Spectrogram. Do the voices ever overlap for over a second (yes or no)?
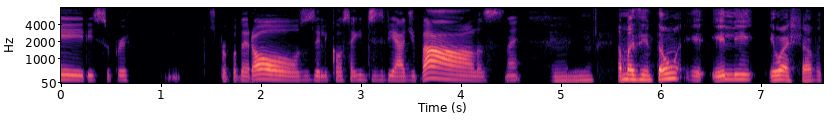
no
